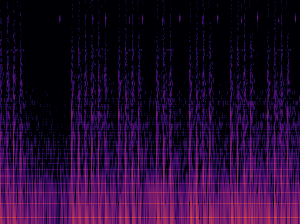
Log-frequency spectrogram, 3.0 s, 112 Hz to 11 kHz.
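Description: Rapid bursts from the Gatling Laser in Fallout 4: Project Mojave, with no barrel spin-up: dense rattling volleys of shots in quick succession, separated by short pauses, loud and close.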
